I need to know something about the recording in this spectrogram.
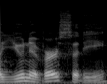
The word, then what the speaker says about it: university: at this one all University you is definitely a vowel right AEIOU so it looks like we might need an an in front of that but the university is not pronounced with the AEIOU it's actually like a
